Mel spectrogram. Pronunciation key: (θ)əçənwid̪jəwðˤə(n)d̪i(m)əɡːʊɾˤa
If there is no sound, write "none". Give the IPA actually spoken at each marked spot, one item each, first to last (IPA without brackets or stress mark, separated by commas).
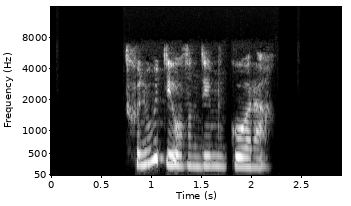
θ, n, m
